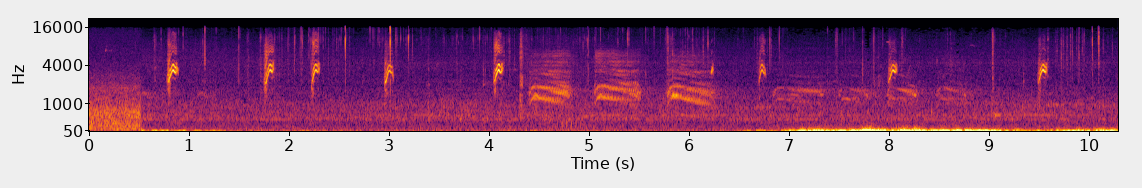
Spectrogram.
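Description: Wild birds calling outdoors: short sharp chirps about once a second, and a run of three harsh calls falling in pitch about four and a half seconds in, followed by a softer series of calls. A low rumble joins from about seven seconds.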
